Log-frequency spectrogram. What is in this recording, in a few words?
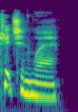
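"kitchenware", British English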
